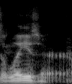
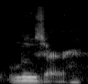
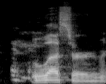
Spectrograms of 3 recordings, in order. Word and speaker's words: LSR: It's called LSR, which, we have to pronounce as laser or something, or LSR, just not loser. Lesser, yeah, that's a little better.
